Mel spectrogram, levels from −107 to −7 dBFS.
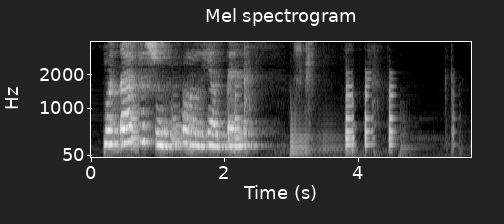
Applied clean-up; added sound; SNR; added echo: neural mask model DeepFilterNet 3.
